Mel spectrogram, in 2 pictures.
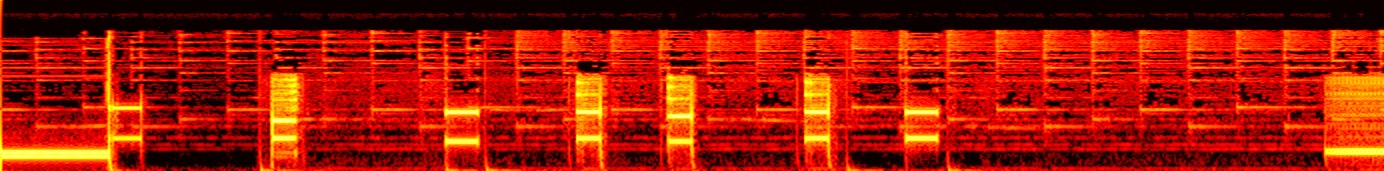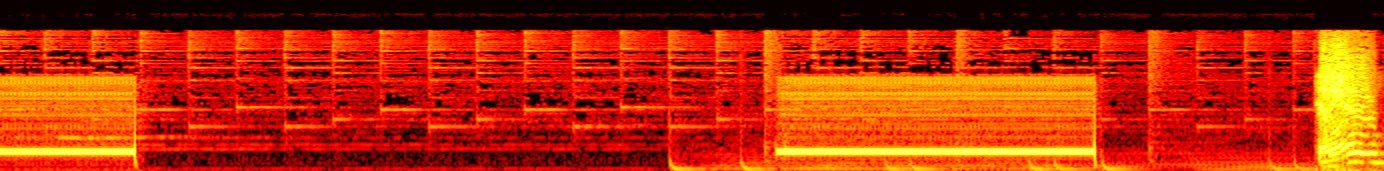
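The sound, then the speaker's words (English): A telephone being dialed: a brief dial tone, then several short touch-tone beeps in an uneven rhythm, followed by two long, steady ringing tones separated by a pause, with a final short burst at the end. “Dialing at random.”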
